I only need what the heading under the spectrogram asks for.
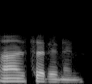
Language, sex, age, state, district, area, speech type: Telugu, male, 18-30, Andhra Pradesh, Konaseema, rural, conversation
